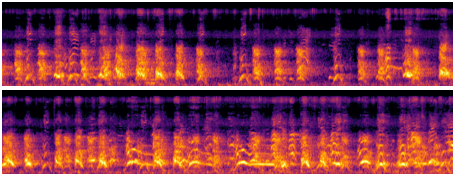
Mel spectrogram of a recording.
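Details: Dogs greeting one another at play. A dense, continuous chatter of short yelping barks and whiny yips swells and fades, with a human voice at times underneath.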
